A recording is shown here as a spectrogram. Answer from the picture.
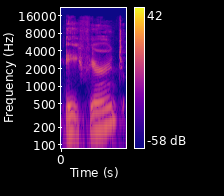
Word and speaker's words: afferent: what we call a afferent or sensory division, and a efferent, and I'll just be really pronouncing those E's and A's so it's clear. So efferent, even though we would say efferent, and this is also called our motor division.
